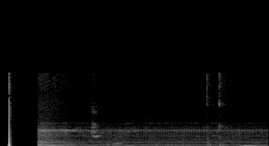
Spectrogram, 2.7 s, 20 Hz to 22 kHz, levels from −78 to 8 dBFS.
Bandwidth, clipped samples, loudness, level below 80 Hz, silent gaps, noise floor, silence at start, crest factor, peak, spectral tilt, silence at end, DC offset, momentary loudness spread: 11.5 kHz; under 0.1%; -38 LUFS; -40 dBFS; 0.31-0.36 s; -50 dBFS; 0.05 s; 34 dB; 0 dBFS; -6 dB/octave; 0 s; under 0.1%; 12 LU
